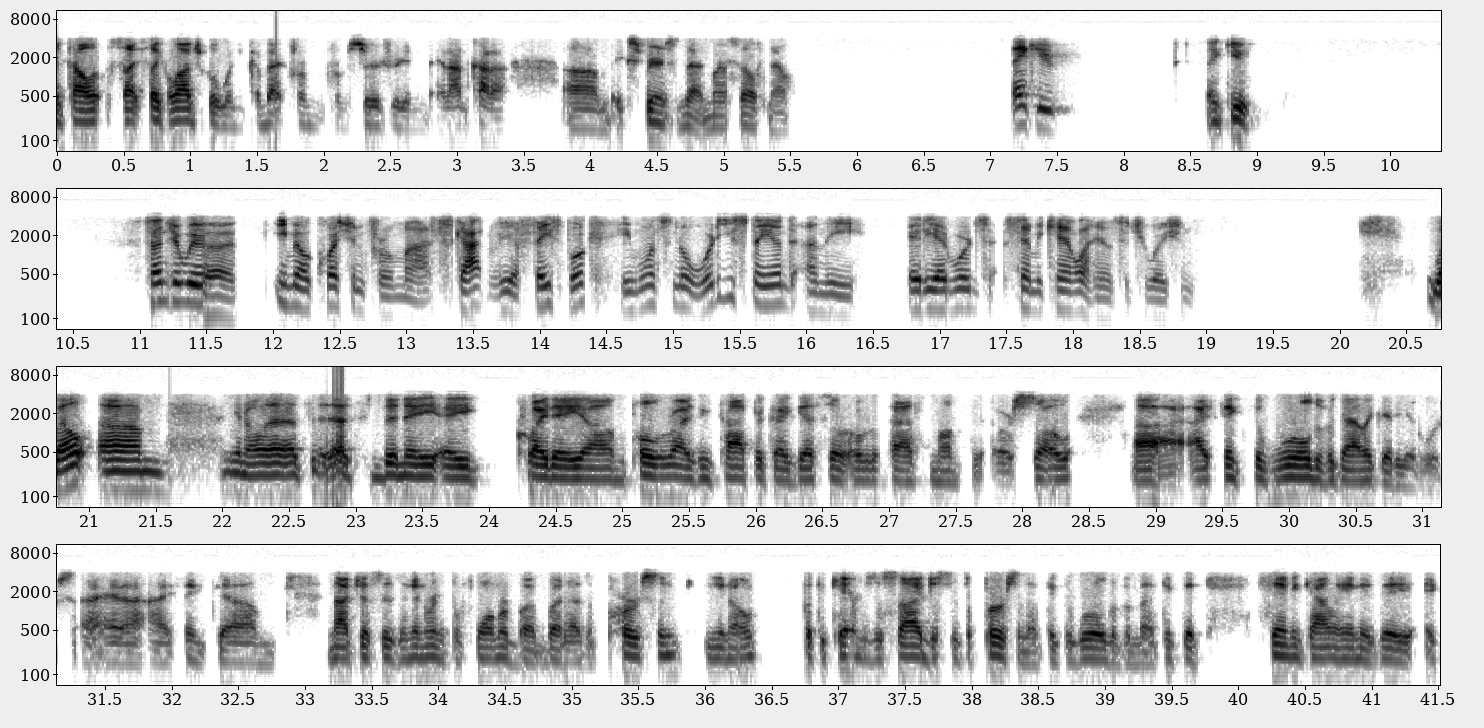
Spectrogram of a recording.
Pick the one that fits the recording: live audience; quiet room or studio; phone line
phone line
